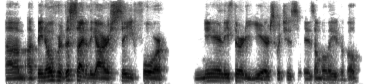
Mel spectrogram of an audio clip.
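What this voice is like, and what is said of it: Northern Irish accent. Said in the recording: “as you probably picked up from the accent, I'm from Ireland originally, um, Northern Ireland, County Armagh”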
